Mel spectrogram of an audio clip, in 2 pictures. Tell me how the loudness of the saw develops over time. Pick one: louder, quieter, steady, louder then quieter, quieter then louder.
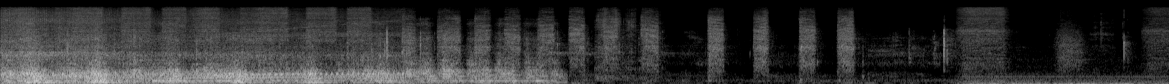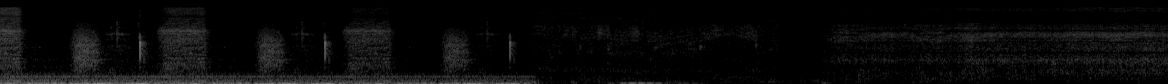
quieter.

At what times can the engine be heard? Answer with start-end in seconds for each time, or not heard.
0.0-4.1.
